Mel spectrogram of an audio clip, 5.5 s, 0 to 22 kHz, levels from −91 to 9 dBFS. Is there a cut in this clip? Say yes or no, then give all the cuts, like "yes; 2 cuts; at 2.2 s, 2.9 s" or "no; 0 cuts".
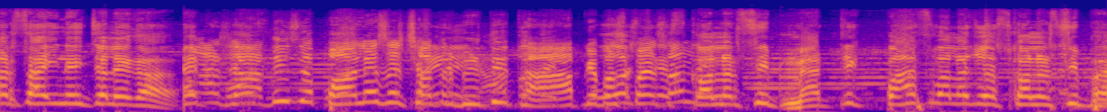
yes; 2 cuts; at 1.0 s, 3.9 s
